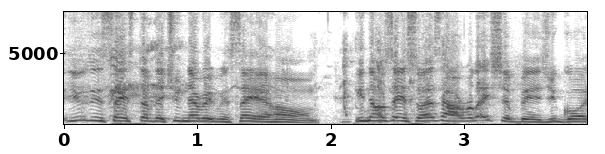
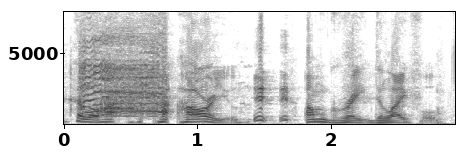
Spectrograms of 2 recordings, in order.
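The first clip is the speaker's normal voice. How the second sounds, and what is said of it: Put-on proper, polite white-sounding voice. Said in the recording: “your best white impersonation ... do the voice. Do the voice. ... He got the best voice”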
